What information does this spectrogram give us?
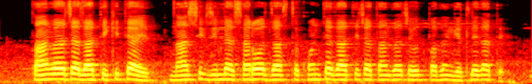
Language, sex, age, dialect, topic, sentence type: Marathi, male, 25-30, Northern Konkan, agriculture, question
